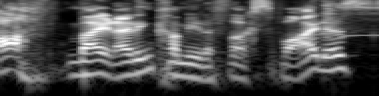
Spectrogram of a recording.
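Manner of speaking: put-on Australian accent. Rewording a line someone just suggested, Australian accent. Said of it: "with the Australian accent".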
